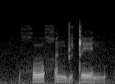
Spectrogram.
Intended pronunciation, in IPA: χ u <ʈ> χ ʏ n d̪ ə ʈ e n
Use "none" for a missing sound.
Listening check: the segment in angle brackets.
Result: none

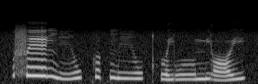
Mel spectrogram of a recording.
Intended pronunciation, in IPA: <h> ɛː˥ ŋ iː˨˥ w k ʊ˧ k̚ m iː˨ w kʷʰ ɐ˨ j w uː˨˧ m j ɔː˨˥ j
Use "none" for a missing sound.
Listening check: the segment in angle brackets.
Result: f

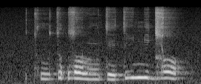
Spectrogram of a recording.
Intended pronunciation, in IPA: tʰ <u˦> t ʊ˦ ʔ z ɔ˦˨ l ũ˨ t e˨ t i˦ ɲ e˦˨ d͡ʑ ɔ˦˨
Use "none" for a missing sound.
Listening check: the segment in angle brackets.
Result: u˨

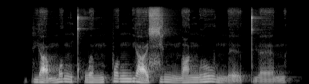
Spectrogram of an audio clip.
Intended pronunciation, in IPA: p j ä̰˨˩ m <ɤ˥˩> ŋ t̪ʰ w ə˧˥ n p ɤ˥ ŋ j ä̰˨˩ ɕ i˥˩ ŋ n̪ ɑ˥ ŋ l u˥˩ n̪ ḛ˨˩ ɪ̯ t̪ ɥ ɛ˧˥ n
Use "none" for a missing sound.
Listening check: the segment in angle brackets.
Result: ɤ˥˩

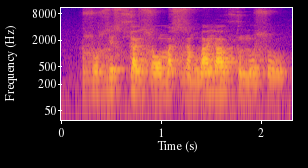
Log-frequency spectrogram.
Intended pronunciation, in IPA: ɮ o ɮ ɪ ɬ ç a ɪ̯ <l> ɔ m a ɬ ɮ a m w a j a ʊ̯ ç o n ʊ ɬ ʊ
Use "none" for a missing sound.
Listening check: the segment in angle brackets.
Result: ɮ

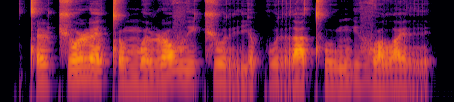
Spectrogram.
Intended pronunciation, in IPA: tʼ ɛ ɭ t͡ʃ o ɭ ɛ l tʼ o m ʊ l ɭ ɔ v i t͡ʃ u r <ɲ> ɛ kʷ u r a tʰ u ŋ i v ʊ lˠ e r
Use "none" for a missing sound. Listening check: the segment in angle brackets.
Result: j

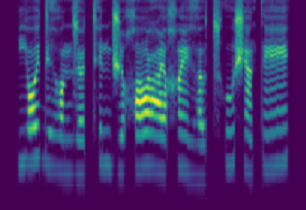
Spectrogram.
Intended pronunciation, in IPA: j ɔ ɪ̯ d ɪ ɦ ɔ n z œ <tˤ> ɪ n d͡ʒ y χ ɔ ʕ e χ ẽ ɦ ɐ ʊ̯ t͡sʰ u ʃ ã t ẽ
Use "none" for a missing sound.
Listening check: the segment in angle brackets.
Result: tʰ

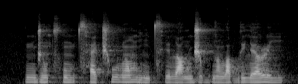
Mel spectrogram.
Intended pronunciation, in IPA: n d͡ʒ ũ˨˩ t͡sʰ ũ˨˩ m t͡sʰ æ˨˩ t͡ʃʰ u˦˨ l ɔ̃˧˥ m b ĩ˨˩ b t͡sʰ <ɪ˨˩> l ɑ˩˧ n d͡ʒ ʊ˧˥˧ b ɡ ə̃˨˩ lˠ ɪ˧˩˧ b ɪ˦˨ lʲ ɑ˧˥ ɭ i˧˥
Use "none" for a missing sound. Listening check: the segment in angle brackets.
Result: ɪ˨˩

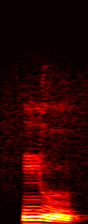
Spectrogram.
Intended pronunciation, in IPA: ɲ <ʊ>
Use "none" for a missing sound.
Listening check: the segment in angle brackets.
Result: ʊ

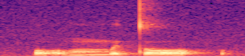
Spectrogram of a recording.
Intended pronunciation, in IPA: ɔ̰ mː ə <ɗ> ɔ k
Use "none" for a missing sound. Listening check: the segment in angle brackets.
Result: t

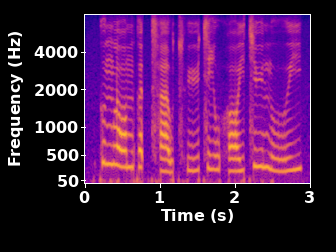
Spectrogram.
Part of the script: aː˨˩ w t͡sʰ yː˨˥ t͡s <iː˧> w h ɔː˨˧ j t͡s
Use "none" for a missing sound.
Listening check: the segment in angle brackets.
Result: iː˧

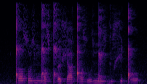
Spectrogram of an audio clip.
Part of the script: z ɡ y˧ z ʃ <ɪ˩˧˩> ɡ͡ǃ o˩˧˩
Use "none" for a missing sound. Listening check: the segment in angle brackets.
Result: ɪ˥˧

